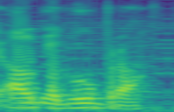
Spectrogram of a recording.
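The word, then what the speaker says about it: Alba gu bràth: See, if you wanted to technically say that correctly, it'd be Albagubra.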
